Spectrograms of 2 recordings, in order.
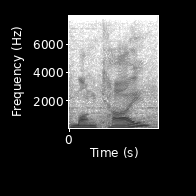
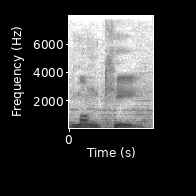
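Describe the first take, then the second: First: The word ends with a 'kai' sound. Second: The word ends with a 'key' sound. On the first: "they pronounce it, like I just did" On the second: "She's pronounced it Monkey"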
